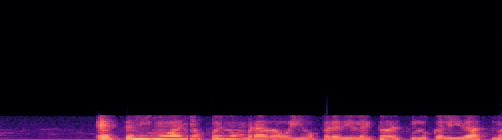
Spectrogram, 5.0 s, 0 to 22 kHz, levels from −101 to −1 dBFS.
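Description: Speech over a G.711 A-law telephone channel, with nothing above 4 kHz, is broken by packet loss filled with silence from 1.88 to 1.90 s. The 20 ms hole fits a single lost packet. Its abrupt edges and total silence set it apart from concealed loss, which would smear or repeat the surrounding sound.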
